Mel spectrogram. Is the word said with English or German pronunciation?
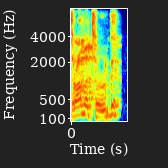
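German. It is said with a full German pronunciation. "If you want to go with the full German pronunciation"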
